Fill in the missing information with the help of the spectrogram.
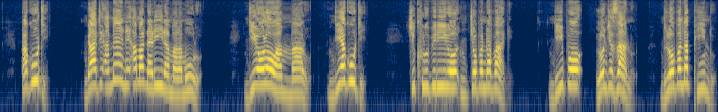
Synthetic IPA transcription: pak̬uːti | ŋɡat̬iamɛnɛʔamaɗaliɾamalamuːlɔ̰ | ndijɛɔlɔwam̩maːlɔ̰ | ndijɛkut̬ḭ | t͡ʃikʰulup̬iɾiɾɔn̩t͡ʃɔp̬andapaːkɛ̥ | ndipɔ | lɔnd͡ʒɛzaːnɔ | ndilɔpandapʰiːndu

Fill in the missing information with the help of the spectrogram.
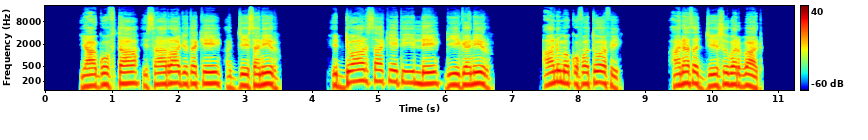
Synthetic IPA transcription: jaːɡɔft̪aːɪsaːrɾaːd͡ʒɔt̪ɐkeːɐd͡ʒːe̞ːsɐniːɾʊ | ʔɪd̪ːoːaːɾsaːke̞ːt̪iːɪlːe̞ːd̪iːɡɐniːɾʊ | ʔɐnʊmɐkʼɔfɐt̪ʊɐfɛ | ʔɐnɐs̬ɐd͡ʒːe̞ːs̬uːbɐɾbaːd̪ʊ̥

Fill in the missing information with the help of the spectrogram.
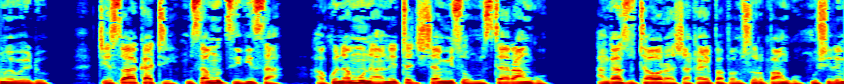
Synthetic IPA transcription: eeɗu | d͡ʒe̞suakaːtimusamud͡ziʋiːsa | ɦakunamun̤uano̞itat͡ʃi̥ʃamiso̞muzitaɾaŋɡu | aŋɡazo̞tauɾaʐakaipapamuso̞ɾo̞paŋɡumuʃure̞ma

